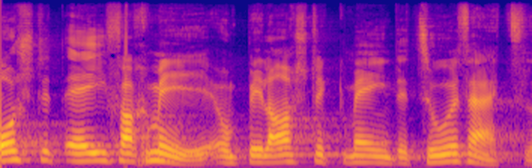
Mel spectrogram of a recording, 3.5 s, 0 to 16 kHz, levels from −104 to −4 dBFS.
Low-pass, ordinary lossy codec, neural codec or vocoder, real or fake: 14.4 kHz; none; none; real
